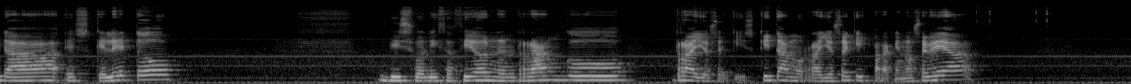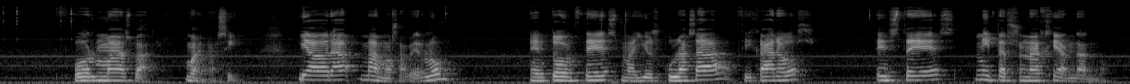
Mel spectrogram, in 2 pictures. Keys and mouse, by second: 6.7-8.4 drag, 8.4-9.6 middle drag, 9.6-13.5 drag, 13.5-15.1 middle drag, 17.2 alt+a, 21.0 Escape, 21.8-22.6 middle drag.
